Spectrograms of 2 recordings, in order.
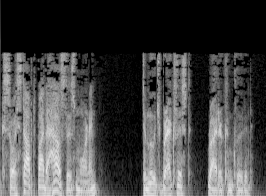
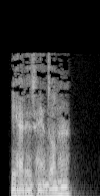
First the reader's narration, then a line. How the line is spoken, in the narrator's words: Ryder said softly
